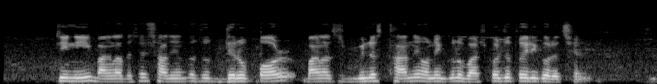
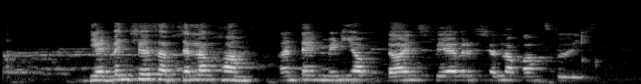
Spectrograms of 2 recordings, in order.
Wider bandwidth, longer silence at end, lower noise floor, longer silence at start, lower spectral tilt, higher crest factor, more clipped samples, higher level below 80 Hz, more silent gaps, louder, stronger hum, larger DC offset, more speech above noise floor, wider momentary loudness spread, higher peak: about the same, 7.2 kHz vs 7.4 kHz; second, 0 s vs 0.6 s; first, -48 dBFS vs -38 dBFS; first, 0.6 s vs 0.05 s; first, -7.5 dB/octave vs -5 dB/octave; about the same, 14 dB vs 18 dB; neither; first, -56 dBFS vs -62 dBFS; neither; about the same, -16 LUFS vs -17 LUFS; neither; neither; first, 32 dB vs 21 dB; second, 7 LU vs 19 LU; about the same, -2 dBFS vs -2 dBFS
